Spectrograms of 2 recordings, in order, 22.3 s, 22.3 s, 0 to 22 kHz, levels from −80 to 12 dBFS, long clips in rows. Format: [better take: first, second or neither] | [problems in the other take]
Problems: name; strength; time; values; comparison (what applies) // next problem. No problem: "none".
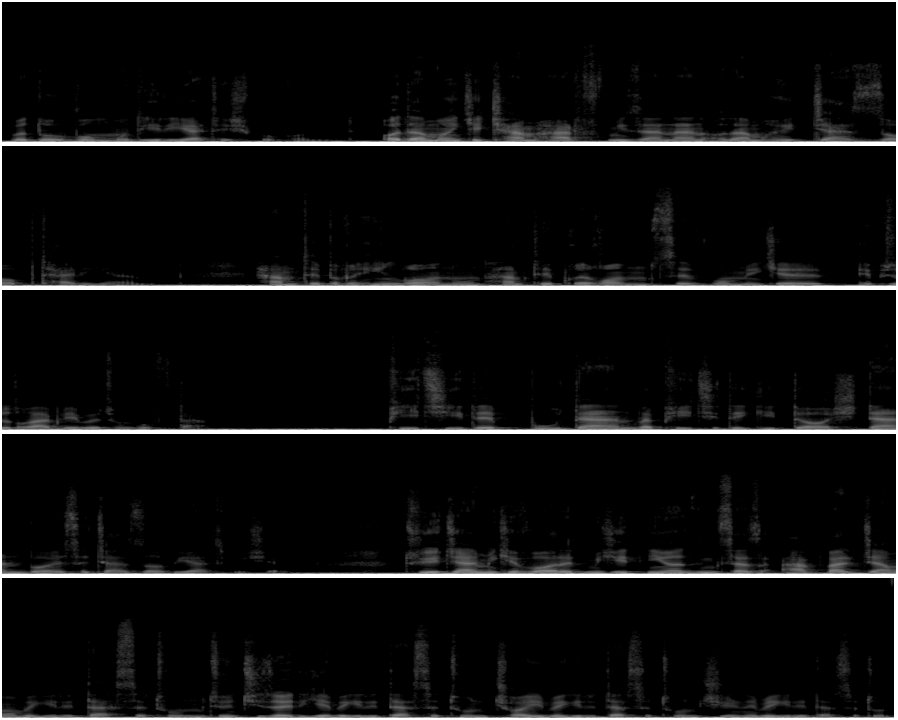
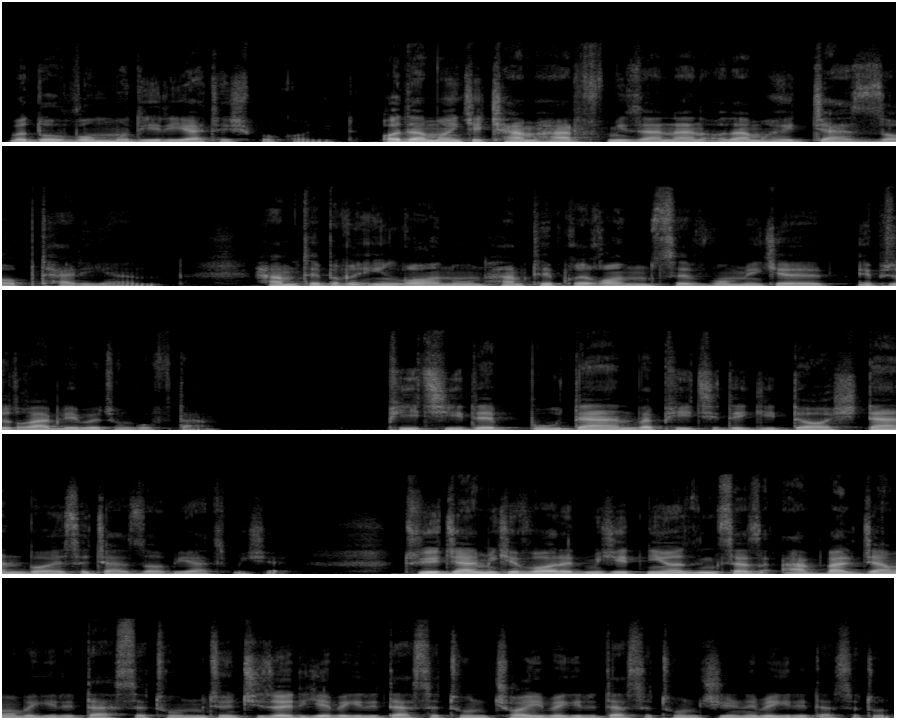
second | low rumble; loud; throughout; 7 dB below the speech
